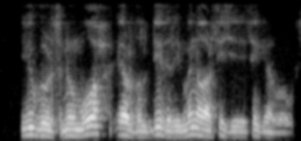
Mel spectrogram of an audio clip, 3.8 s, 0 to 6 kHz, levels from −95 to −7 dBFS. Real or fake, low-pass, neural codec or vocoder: fake; 5.4 kHz; vocoder, 24 kHz, 100 mel bands, Vocos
